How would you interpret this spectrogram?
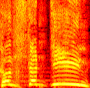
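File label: "konstantin", battlechatter, Russian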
